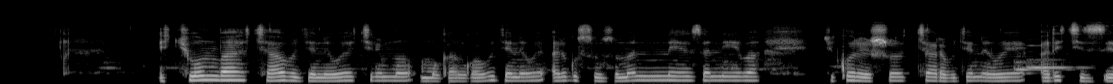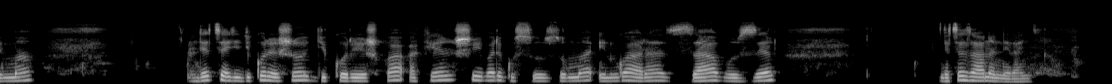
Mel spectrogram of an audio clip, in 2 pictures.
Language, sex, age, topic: Kinyarwanda, female, 25-35, health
